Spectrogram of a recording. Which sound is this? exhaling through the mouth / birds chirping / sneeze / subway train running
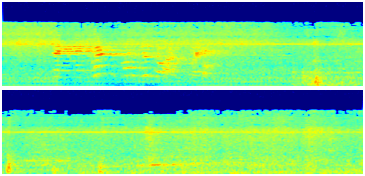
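subway train running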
